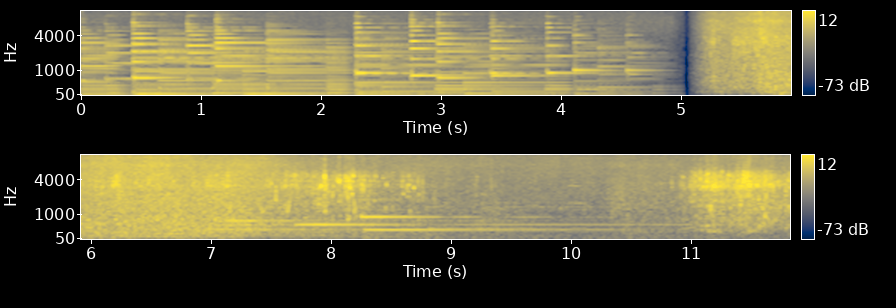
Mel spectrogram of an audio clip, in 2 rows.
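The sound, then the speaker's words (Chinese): A short stretch of piano-like music gives way to a steady, loud wash of sea waves on the shore, with a faint high tone drifting through the surf, the sound of the sea played on the radio station FM 99.5 New Radio. “你听，海哭的声音啊，不好听吗？”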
